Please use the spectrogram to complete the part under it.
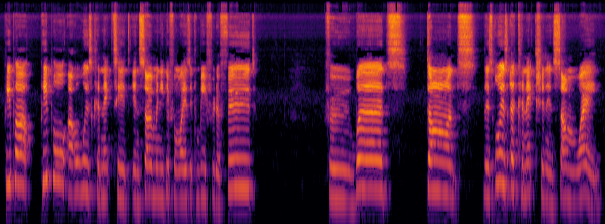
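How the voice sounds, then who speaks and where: Woman, casual reaction host, chatty, frequent restarts, bright voice, slightly high. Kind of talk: casual commentary.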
